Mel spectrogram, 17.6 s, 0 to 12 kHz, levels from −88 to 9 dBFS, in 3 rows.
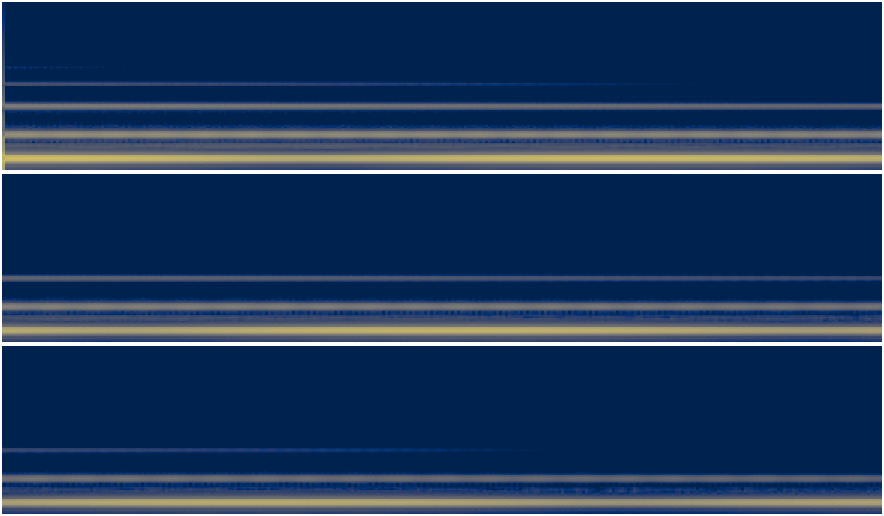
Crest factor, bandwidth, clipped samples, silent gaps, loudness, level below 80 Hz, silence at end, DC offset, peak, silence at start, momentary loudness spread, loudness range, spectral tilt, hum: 10 dB; 1.4 kHz; under 0.1%; none; -18 LUFS; under -90 dBFS; 0 s; under 0.1%; -6 dBFS; 0 s; 13 LU; 8 LU; -14 dB/octave; none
